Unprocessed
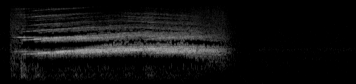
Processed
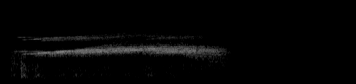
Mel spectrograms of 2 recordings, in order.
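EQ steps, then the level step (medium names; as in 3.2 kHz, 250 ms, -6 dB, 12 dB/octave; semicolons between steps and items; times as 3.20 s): low-pass 1.2 kHz 12 dB/octave; -5.5 dB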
